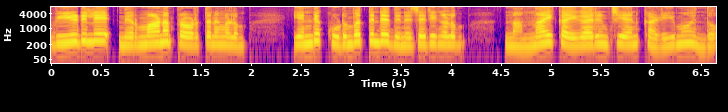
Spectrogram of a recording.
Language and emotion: Malayalam, fearful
